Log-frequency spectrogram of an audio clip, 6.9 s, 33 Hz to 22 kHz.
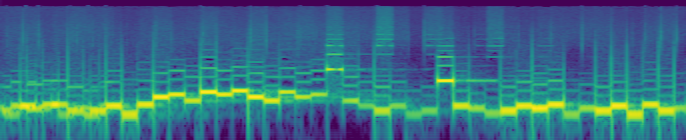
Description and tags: Micron Flute 1
Alesis Micron Stuff, The Hi Tones are Kewl.
ambient, acid, electro, micron, chords, idm, bass, kat, leftfield, beats, alesis, base, synth, glitch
